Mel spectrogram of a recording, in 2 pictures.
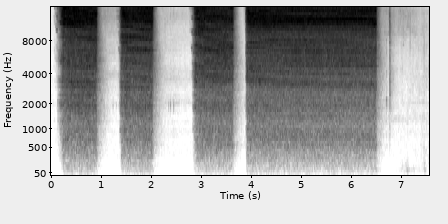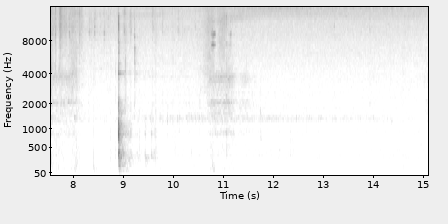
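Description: Can of compressed-air duster held upside down and spraying onto a heated stainless steel fridge door to shock-cool the dented metal: four hissing bursts, the last about two and a half seconds long. A single click follows a couple of seconds later, then quiet room tone.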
